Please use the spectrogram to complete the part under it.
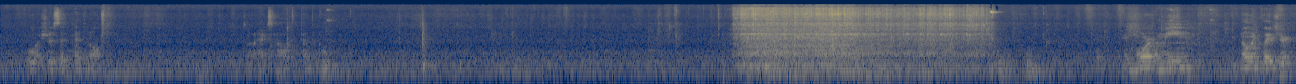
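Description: A middle-aged man speaks calmly, like a teacher explaining.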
